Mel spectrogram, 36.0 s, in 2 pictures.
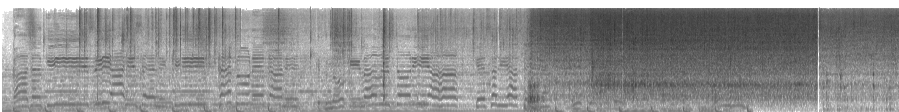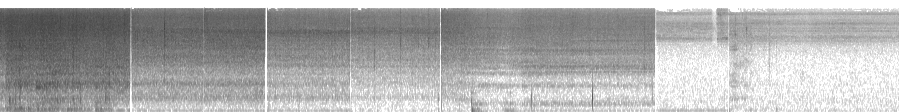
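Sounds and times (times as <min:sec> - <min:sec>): vegetables sizzling in hot oil: 0:08.3 - 0:31.1.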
